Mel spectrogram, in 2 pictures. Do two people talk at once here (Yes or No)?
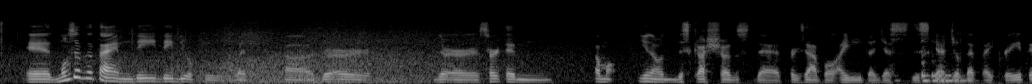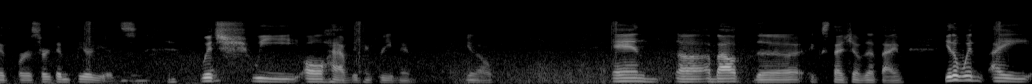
No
